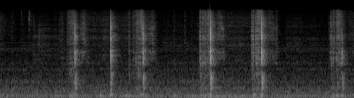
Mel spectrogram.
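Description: Kitchen knife chopping shallots on a wooden chopping board: about six sharp taps of the blade hitting the board, unevenly spaced.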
